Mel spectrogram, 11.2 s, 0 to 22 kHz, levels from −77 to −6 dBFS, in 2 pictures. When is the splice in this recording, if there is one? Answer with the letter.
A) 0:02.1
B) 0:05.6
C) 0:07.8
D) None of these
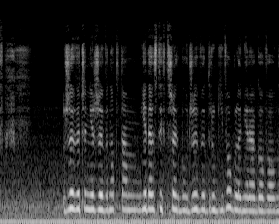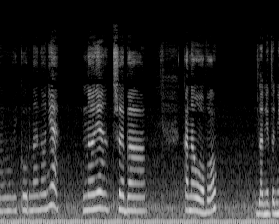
C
